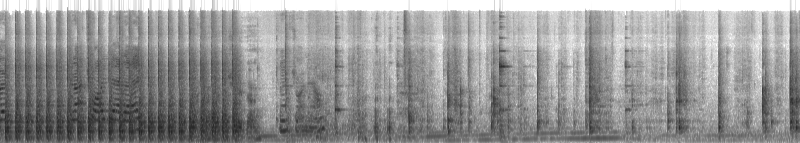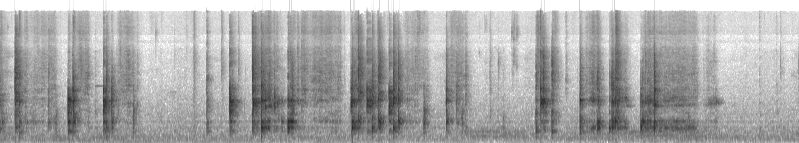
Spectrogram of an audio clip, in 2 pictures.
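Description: A spoon and spatula scraping and knocking batter out of a plastic food processor bowl into a glass loaf dish: a long run of separate clicks and knocks, some sharp, some soft.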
